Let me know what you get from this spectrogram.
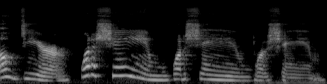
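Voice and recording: A woman uses a put-on character voice with a bright, sharp tone. She speaks slowly, with big pitch swings. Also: medium pitch for a woman.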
